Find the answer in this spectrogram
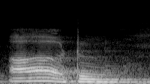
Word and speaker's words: art: रा यहाँ भी साइलेंट रहेगा दोस्तों, जो रा का साउंड है वो नहीं आएगा, ये आर साइलेंट रहेगा यहाँ भी, तो पढ़ेंगे आर्ट, कैसे, आर्ट।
